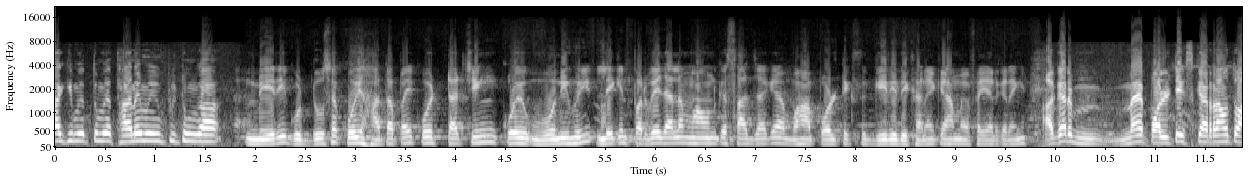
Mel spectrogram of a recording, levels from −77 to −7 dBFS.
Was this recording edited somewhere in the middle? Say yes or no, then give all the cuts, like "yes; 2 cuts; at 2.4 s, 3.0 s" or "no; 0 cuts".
yes; 3 cuts; at 1.9 s, 5.4 s, 9.7 s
